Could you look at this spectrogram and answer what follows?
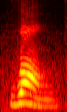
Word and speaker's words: wrong: you let your w letter w is going to be silent when it comes at the beginning of a word followed by an r like when you say write wrong wrist wrinkle rub and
